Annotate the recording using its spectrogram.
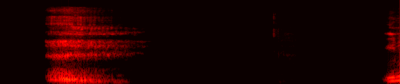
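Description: A man clears his throat once, briefly, followed by a silent pause before his speech resumes at the very end.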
